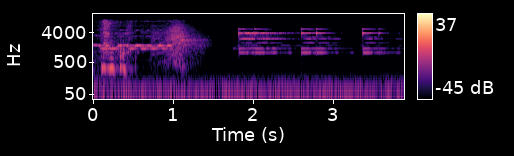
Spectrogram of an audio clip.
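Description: A telephone rings in repeated electronic bursts, clear and fairly close, after a brief jumble of other tones at the start.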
